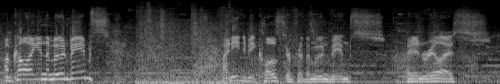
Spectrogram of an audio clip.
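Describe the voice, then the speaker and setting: A man's voice: fairly high pitch, sing-song, normal speed. A man giving casual, chatty commentary while he plays a video game, now and then swearing or laughing. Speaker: gaming video creator. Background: game music.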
